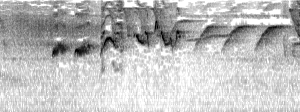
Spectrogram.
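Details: Oriental magpie-robin seeking a rival to fight, singing clear whistled notes followed by quick chatter and a run of rising, sweeping whistles.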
